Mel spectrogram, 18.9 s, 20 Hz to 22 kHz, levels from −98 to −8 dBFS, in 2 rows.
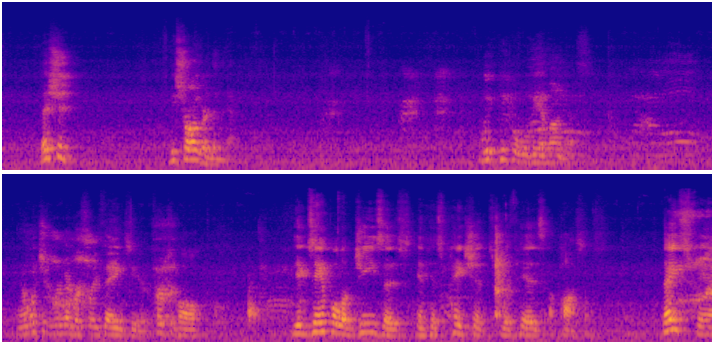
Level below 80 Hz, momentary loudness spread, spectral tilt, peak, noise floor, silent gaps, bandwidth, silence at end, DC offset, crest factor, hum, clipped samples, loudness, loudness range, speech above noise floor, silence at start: -64 dBFS; 25 LU; -5 dB/octave; -16 dBFS; -56 dBFS; none; 15.5 kHz; 0 s; under 0.1%; 24 dB; none; under 0.1%; -37 LUFS; 10 LU; 20 dB; 0 s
